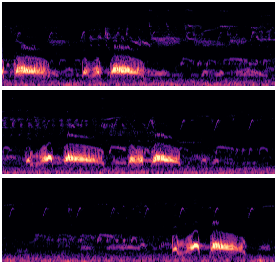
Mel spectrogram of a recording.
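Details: Spotted dove cooing in Thailand as a caged decoy draws in a wild dove. Bursts of two or three mellow coos are separated by pauses of a few seconds, with soft chirps behind.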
